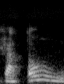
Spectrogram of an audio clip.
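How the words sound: The R is said the La Paz way.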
